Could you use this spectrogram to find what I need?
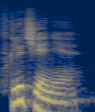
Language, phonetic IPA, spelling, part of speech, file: Russian, [fklʲʉˈt͡ɕenʲɪje], включение, noun, Ru-включение.ogg
- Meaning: 1. inclusion (addition or annex to a group, set or total) 2. turning on, switching on 3. connection 4. powering up, starting up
